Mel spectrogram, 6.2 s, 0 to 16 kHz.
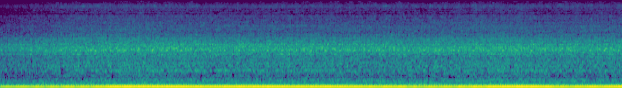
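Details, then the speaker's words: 1970 Datsun 240Z (VIN 187) road test: deep steady drone at cruise with no whine or bearing growl; transmission much quieter than before, feels solid. "Transmission's much quieter. Oh, that feels great."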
